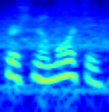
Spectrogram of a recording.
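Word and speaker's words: Krishnamoorthi: Thank you, Representative Krishna Murthy. I did say that right. – You did say it right.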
